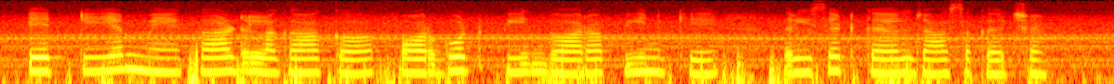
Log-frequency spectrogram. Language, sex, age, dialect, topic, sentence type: Magahi, female, 25-30, Western, banking, statement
